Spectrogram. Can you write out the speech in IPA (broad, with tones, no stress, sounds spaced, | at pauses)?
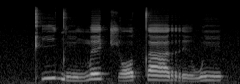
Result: kʼ i˦ d ĩ˨ m ɛ˦ t͡ʃ ɔ˨˦ t a˦ r ɪ˨ w ĩ˦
